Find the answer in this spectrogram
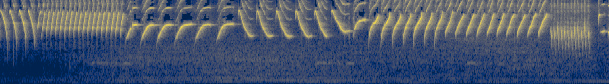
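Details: Spanish Timbrado song from a canary, meant for teaching other canaries: falling whistles, a loud buzzy roll, a long series of downslurred notes, and a closing rough buzz.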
